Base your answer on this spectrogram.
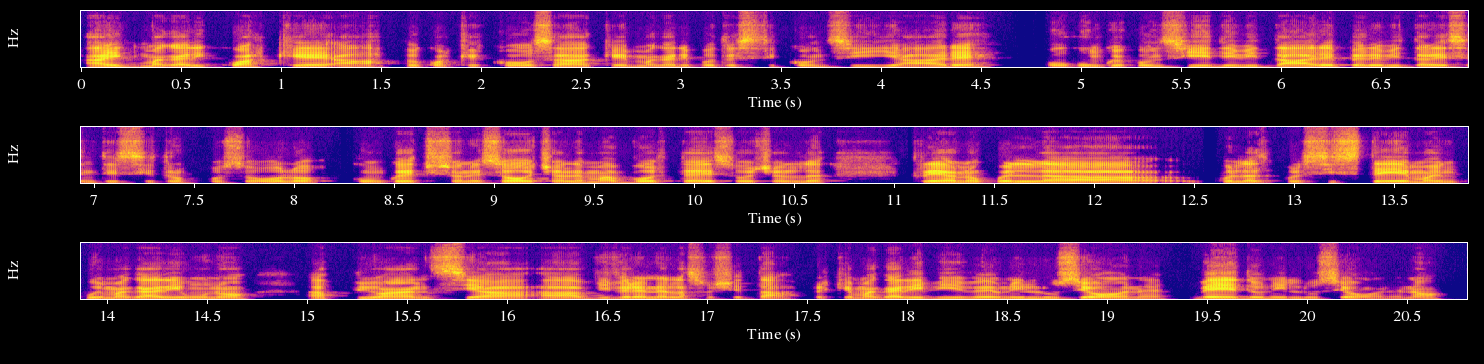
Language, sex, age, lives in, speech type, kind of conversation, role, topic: Italian, male, 20-24, Italy, conversation, podcast, host, Come si può combattere la solitudine nella vita di tutti i giorni?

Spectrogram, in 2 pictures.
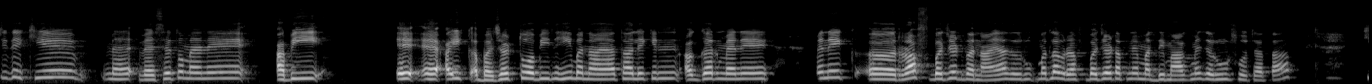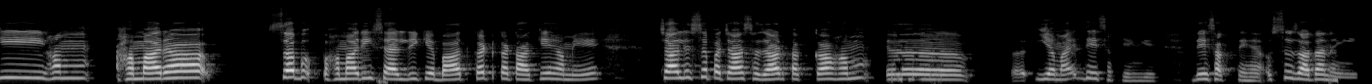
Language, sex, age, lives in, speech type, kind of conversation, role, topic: Hindi, female, 25-29, India, conversation, advice, user, क्या बड़े घर को खरीदने के लिए ऋण लेना आपके लिए सही फैसला होगा?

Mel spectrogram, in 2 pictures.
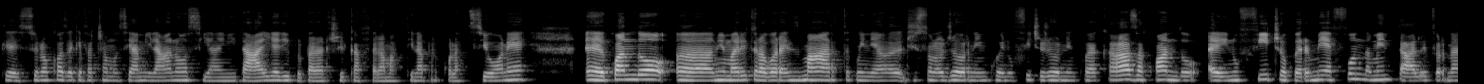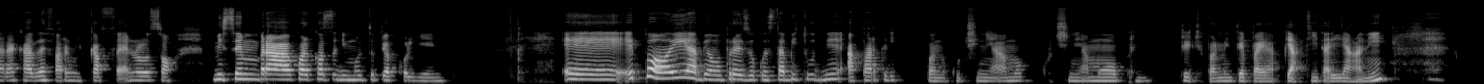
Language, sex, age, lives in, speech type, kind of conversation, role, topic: Italian, female, 40-44, Germany, conversation, podcast, guest, Cosa significa per te sentirti a casa lontano dalla patria?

